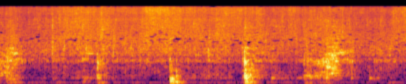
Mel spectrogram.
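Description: Sliced onions sizzling in oil in a frying pan as they are stirred with a spatula: a steady sizzle with a few short scrapes or knocks against the pan, about one a second. The onions are fried glassy, with turmeric just stirred in.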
